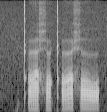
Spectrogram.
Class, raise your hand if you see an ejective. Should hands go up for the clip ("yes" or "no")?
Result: yes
